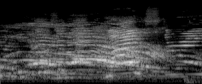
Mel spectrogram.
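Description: Young children's voices: high-pitched chatter and calls from a small group working together.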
